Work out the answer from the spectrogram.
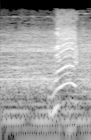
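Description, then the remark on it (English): A church audience shouts praise to God together in a loud, dense roar, with one rising whoop cutting through near the middle of the brief burst. “I didn't say just shout. You are shouting the name of God.”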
